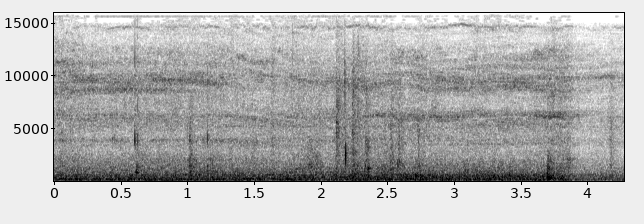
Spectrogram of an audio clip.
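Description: Steady background hiss of room noise with a few faint clicks.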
